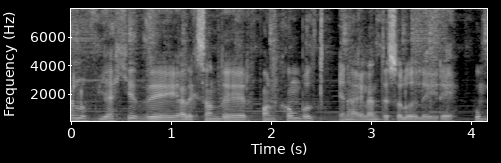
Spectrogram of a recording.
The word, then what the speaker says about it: Humboldt: de Alexander van humbold creo que se pronuncia humbold humbold el nuevo mundo de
